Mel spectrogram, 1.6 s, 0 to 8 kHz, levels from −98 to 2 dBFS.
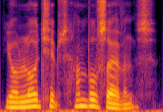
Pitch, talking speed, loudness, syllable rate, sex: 140 Hz, 145 wpm, -14 LUFS, 4.7 syllables/s, male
